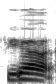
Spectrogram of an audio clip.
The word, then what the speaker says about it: Sia: The name Sia, it's pronounced Sia in Gaelic, means the number six.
